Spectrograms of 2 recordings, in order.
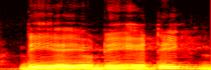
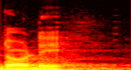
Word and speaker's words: Daudet: Pronunciation of the word D-A-U-D-E-T, Daudet.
